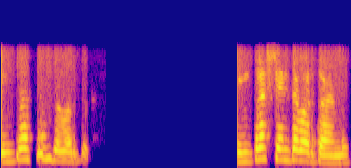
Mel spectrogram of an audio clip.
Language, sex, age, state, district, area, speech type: Telugu, male, 30-45, Telangana, Kamareddy, urban, conversation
